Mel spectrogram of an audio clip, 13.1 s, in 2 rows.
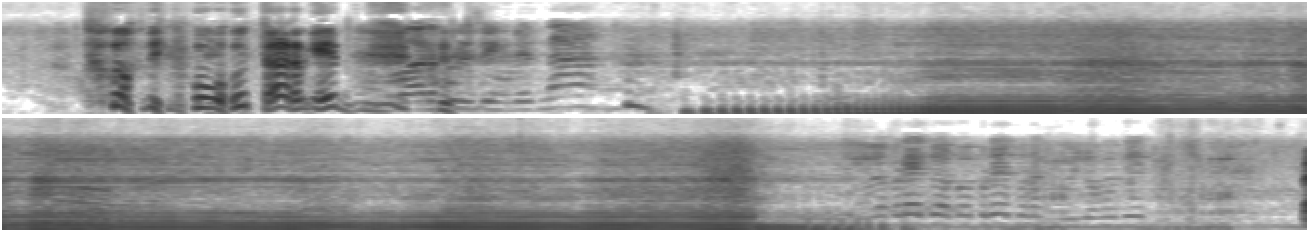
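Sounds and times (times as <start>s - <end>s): dirt bike engine revving: 3.2s - 13.0s.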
